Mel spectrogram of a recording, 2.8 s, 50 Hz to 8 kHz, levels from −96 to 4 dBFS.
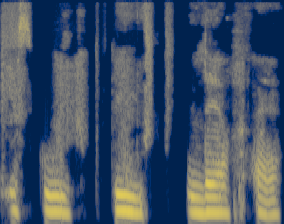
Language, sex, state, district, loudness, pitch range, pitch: Hindi, male, Uttar Pradesh, Budaun, -17 LUFS, 150-170 Hz, 155 Hz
